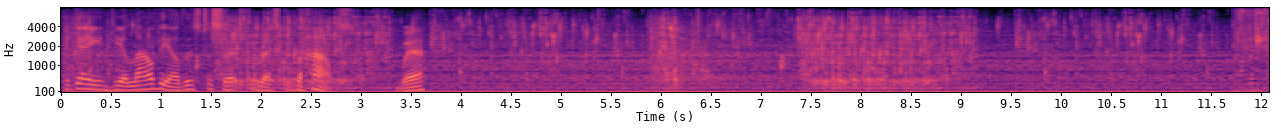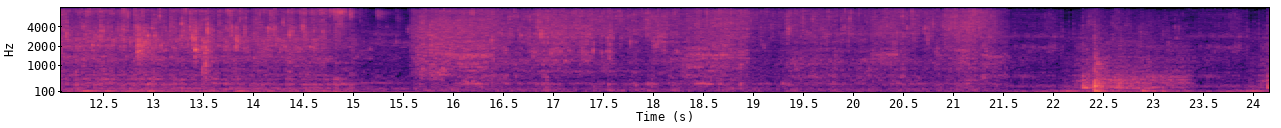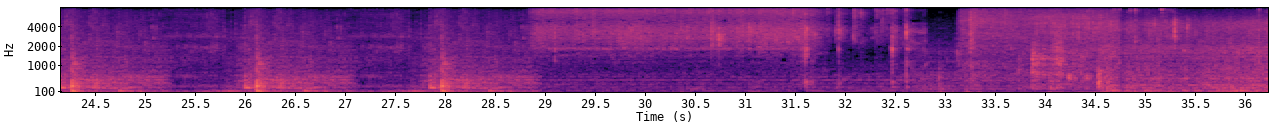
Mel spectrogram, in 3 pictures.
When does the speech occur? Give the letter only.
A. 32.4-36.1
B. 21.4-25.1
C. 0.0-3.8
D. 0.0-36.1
C.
